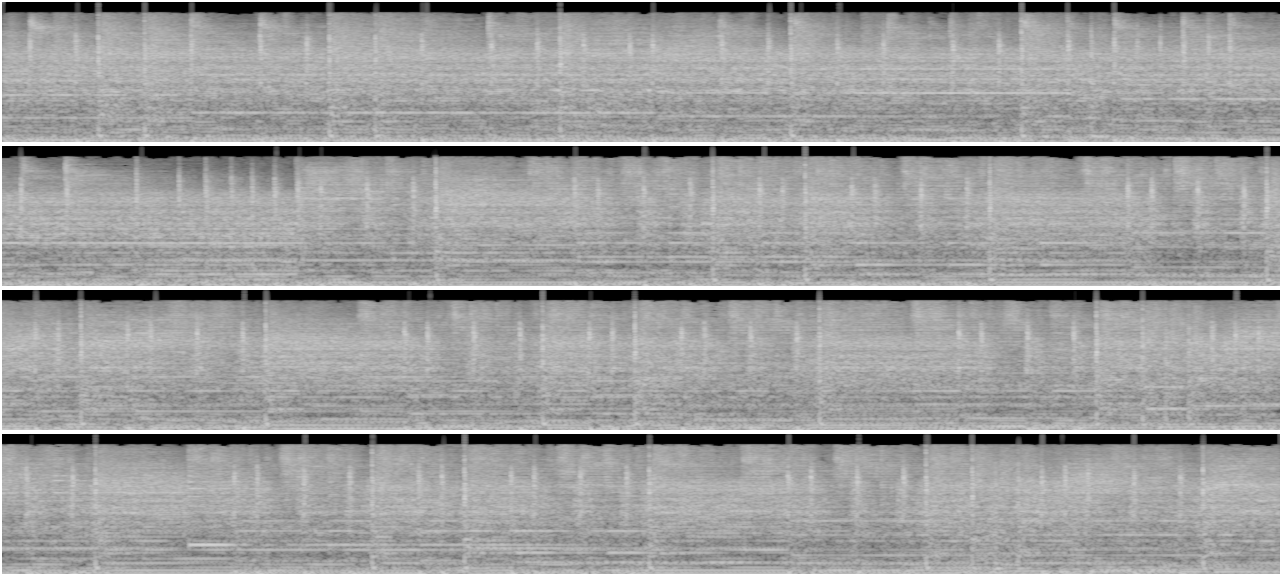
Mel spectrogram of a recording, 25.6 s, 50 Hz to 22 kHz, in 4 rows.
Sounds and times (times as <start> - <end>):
Music: 0.0 - 25.5.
